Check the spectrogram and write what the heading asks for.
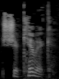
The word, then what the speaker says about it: shikimic: It's shikimic. I mispronounced it wrong, and I do not want to go back and redo it. It's shikimic acid.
